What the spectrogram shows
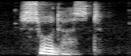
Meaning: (noun) 1. The fine particles (dust) created by sawing wood or other material 2. Food that is unpleasantly powdery and tasteless; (verb) To sprinkle with sawdust
- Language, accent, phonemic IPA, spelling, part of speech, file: English, Southern England, /ˈsɔːˌdʌst/, sawdust, noun / verb, LL-Q1860 (eng)-sawdust.wav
